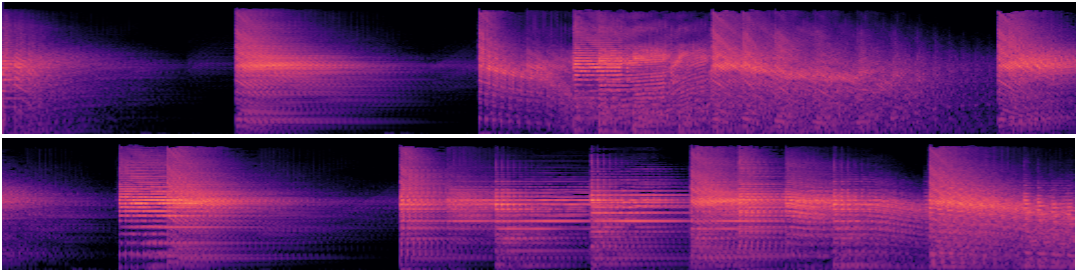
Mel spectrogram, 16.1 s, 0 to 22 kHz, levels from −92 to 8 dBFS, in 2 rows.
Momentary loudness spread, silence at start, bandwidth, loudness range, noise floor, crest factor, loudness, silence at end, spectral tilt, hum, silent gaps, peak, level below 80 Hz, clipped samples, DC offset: 16 LU; 0 s; 18 kHz; 5 LU; -65 dBFS; 18 dB; -20 LUFS; 0 s; 3 dB/octave; none; none; -6 dBFS; -68 dBFS; under 0.1%; under 0.1%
